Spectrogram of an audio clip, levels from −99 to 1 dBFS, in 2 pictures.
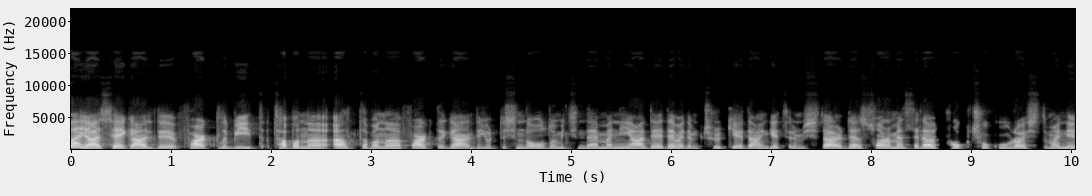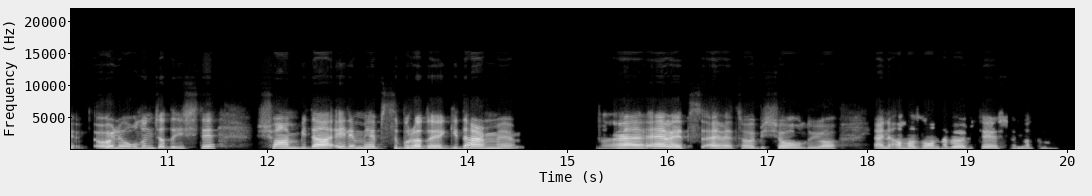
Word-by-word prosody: Bayağı - - +7
şey 300 -4 +3
geldi, 190 -5 +1
farklı 230 +1 +1
bir 195 -6 -3 0.2
tabanı, 240 +1 0
alt 230 +1 +3
tabanı 240 -1 -2
farklı 235 +2 0
geldi. 220 -2 -1
Yurt 270 -1 -14
dışında 265 +1 -9
olduğum 260 +2 -7
için 240 -2 -14
de 245 - -5
hemen 255 +1 -4
iade 245 -1 -2
edemedim, 230 -7 -5
Türkiye'den 225 -1 -6
getirmişlerdi. 190 -2 -3
Sonra 175 - -2
mesela 270 0 -1
çok 265 -3 -5
çok 210 -4 -11
uğraştım. 180 0 -6
Hani, 215 0 -4 0.2
öyle 290 +2 +3
olunca 290 -2 -3
da, - - -3
işte, 280 +5 -4 0.4
şu 290 - -4
an 285 -2 +4
bir 275 - -9
daha 275 -2 +9
elim 285 +1 0
Hepsiburada'ya 290 +3 +1
gider 280 +3 +5
mi? 260 +2 -4 1.0
Eee, 260 +1 +5
evet 275 -8 +5
evet, 225 -2 0
öyle 235 -1 -4
bir 220 - -14
şey 245 +3 -3
oluyor; 195 -5 -3 0.4
yani 210 +1 0
Amazon'da 250 +2 -1
böyle 245 -1 +1
bir 220 - -21
şey 255 - -2
yaşamadım. 215 -5 -10
240 Hz, 150 wpm, -22 LUFS, 215-265 Hz, 1.0 s, daha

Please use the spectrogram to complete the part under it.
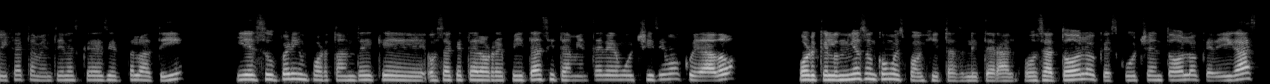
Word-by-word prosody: hija 195 +2 -6
también 195 -4 -9
tienes 205 0 -5
que 205 - -8
decírtelo 200 +1 -2
a 190 - -2
ti, 220 +10 -2 0.5
y 225 +1 +2
es 220 -3 +2
superimportante 210 -3 0
que, 200 -3 0
o 190 0 -2
sea, 205 +1 0
que 205 0 -3
te 205 0 +2
lo 200 0 +4
repitas 200 +3 0
y 230 - -1
también 195 -1 -5
tener 215 -1 -2
muchísimo 220 +3 -3
cuidado, 210 +6 +3 0.6
porque 215 0 +5
los 210 -1 +5
niños 245 +4 +4
son 250 -2 +3
como 245 +1 +2
esponjitas, 180 -4 -5
literal, 175 -1 -3
o 185 0 -1
sea, 190 -1 +3
todo 210 +3 +5
lo 235 -4 0
que 180 - -4
escuchen, 200 +2 -6
todo 200 +1 +1
lo 215 -1 -1
que 180 - -6
digas, 215 +9 +2
205 Hz, 185 wpm, -23 LUFS, 195-215 Hz, 0.6 s, porque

